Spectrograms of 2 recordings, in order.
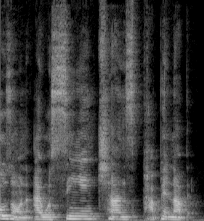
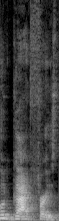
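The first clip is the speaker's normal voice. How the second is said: ordinary delivery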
